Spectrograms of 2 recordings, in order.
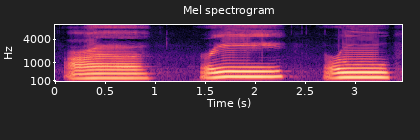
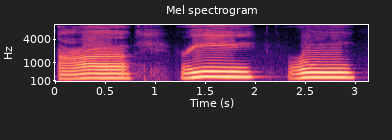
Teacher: Ain, it comes from the middle part of the throat and makes a deeper sound, and we pronounce it by putting a little stress over the middle part, the middle part, the central part of the throat.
